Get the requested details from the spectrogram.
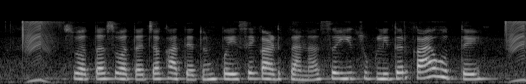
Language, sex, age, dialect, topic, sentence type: Marathi, female, 18-24, Standard Marathi, banking, question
